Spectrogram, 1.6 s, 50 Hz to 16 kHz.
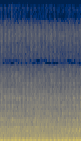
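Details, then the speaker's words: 2016 Kodiak 700 ATV idling in park after replacing a leaking oil seal behind the water pump, with about 2–2.5 L coolant refilled and air bled: an even single-cylinder putter with no misses or knocks. Healthy idle, no oil dripping. "Now, I don't know if you can hear me over the potato potato of the four-wheeler here, but right there, zero oil dripping out of there."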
